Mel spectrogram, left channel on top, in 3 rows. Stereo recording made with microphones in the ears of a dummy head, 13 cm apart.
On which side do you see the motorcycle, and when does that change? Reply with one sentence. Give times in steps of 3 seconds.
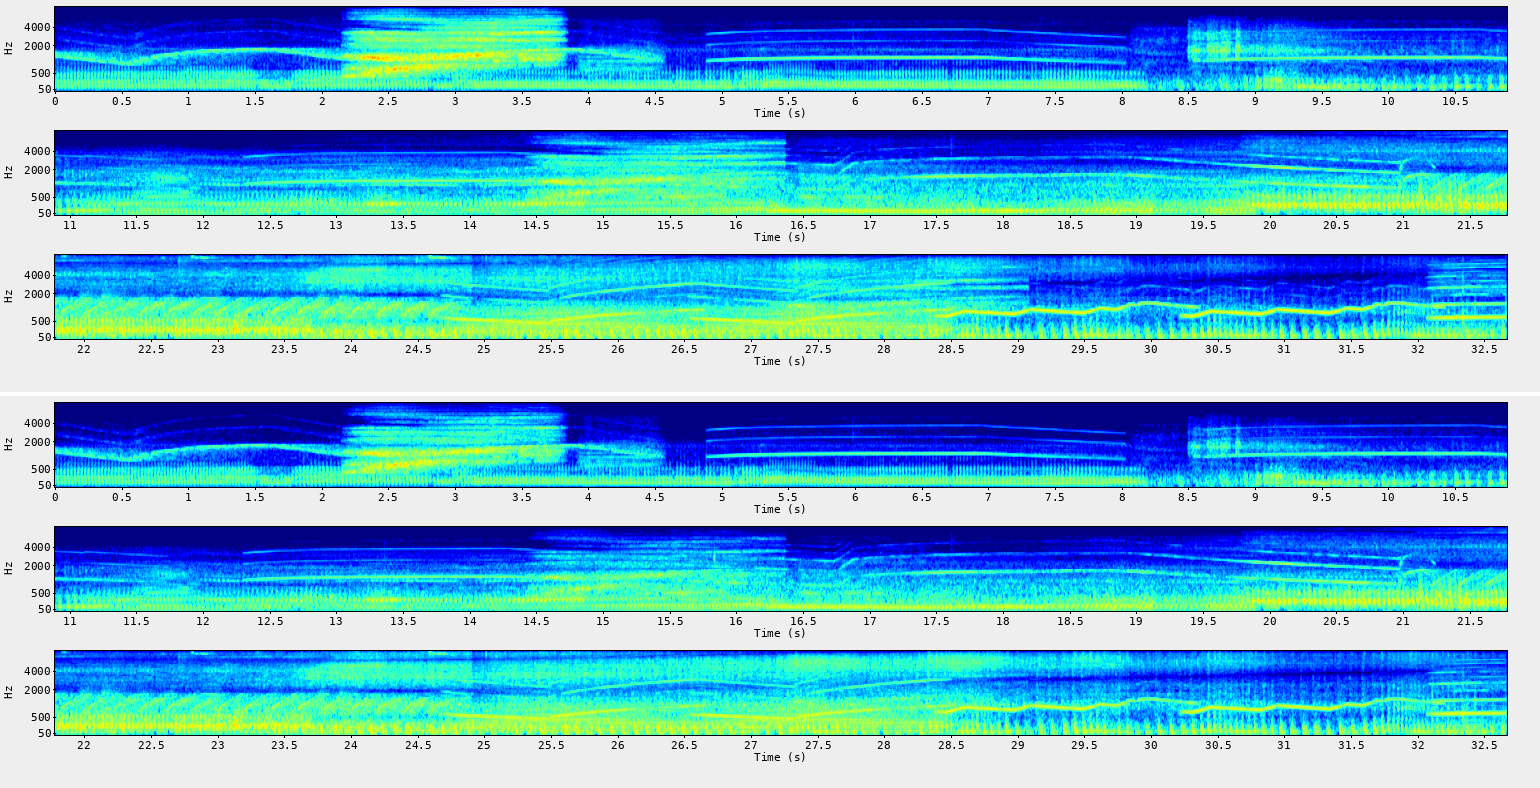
You can hear the motorcycle on the left from 0 s, in the centre from 21 s and on the right from 24 s.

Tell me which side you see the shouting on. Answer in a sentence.
You can hear the shouting on the left.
